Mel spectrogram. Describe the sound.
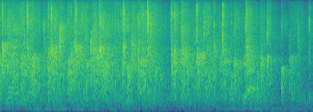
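An audience breaks into a steady round of applause, dense overlapping claps holding fairly loud for about three seconds before thinning slightly at the end, with some voices mixed in.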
